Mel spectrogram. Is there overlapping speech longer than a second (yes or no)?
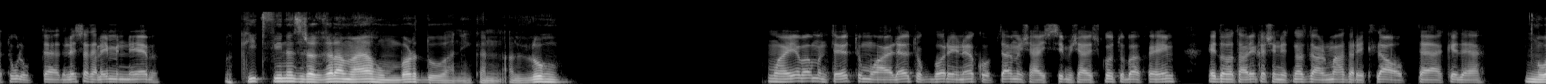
no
